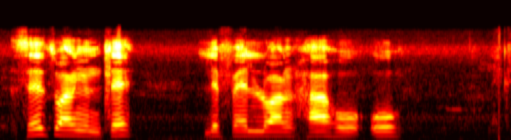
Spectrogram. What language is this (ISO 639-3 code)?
sot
